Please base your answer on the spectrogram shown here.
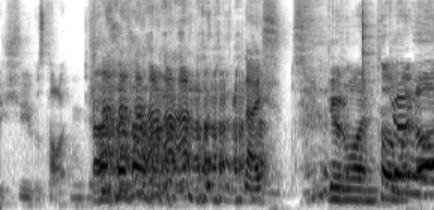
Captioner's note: laughter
